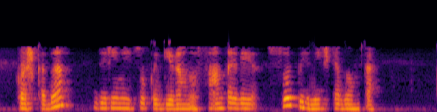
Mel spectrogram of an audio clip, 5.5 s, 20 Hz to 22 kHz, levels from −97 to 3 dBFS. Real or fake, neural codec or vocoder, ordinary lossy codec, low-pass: fake; codec, 16 kHz, 2 kbps, X-Codec, HuBERT features, trained on balanced general audio; AAC, 16 kbps; 7.2 kHz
